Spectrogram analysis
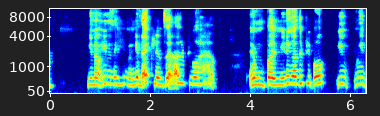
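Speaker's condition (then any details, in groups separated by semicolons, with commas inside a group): Cerebral palsy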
